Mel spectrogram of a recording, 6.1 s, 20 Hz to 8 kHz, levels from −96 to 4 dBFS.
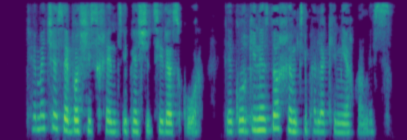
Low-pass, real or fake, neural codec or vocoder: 7.2 kHz; real; none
